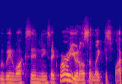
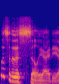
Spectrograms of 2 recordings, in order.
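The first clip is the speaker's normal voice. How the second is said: disdainful, sneering, contemptuous tone; 3 semitones lower than usual. Picturing Glockpod's reaction to the group's plan, imitating Glockpod's contempt. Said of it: "picture the contempt in Glockpod's voice".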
